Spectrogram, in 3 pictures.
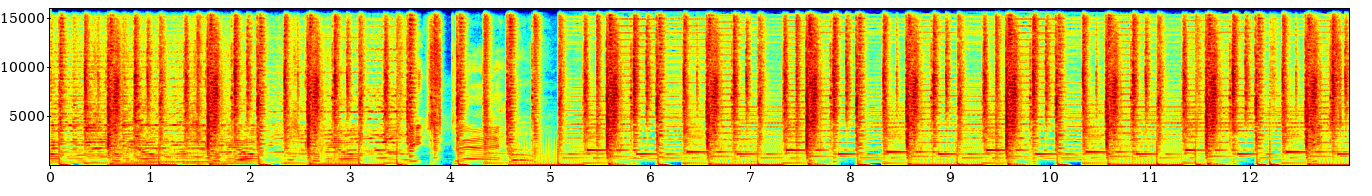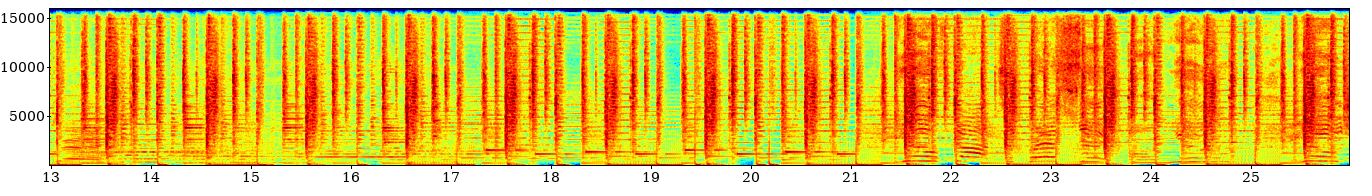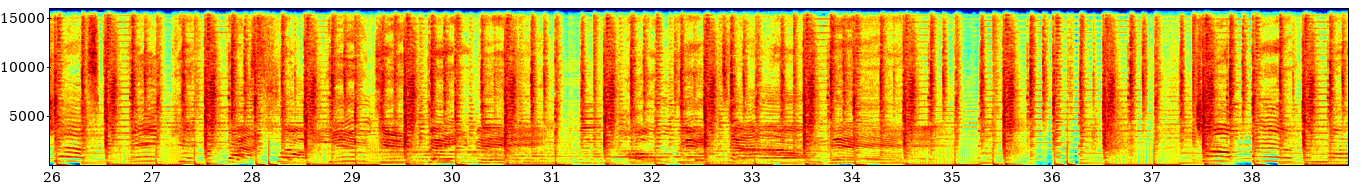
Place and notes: Innstraße, Innsbruck, Österreich - fm vogel Abflug Birdlab Mapping Waltherpark Realities
Canesianum Blasmusikkapelle Mariahilf/St. Nikolaus, vogelweide, waltherpark, st. Nikolaus, mariahilf, innsbruck, stadtpotentiale 2017, bird lab, mapping waltherpark realities, kulturverein vogelweide, fm vogel extrem, abflug birdlab
Innsbruck, Austria, 21 May 2017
